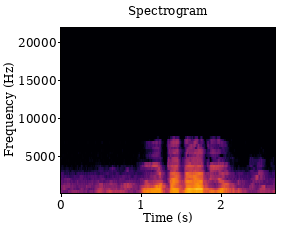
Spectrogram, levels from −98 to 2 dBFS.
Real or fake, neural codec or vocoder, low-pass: real; none; 7.2 kHz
